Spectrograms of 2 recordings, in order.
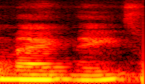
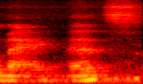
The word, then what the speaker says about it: magnates: After convincing a couple of oil magnates, which I also just realized is not pronounced oil magnets.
